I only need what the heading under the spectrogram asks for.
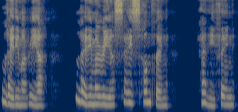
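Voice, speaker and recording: A desperate, deranged patient pleads in a raised, high voice. The delivery is plaintive and theatrical, as in a dramatic storybook reading, recorded dry and close to silence of any room. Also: male voice, a little slow, darkish tone, no echo. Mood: mad, plaintive. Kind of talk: dramatic reading of fan fiction.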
